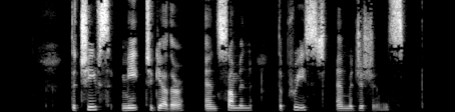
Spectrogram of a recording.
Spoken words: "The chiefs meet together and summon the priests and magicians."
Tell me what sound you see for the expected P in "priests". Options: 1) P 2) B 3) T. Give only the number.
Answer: 1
